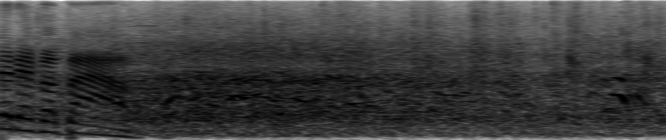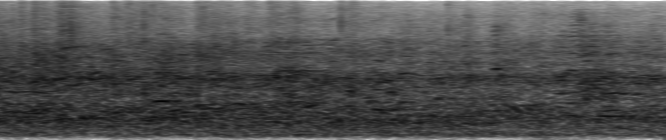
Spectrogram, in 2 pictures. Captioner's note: audience applauding; audience laughs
